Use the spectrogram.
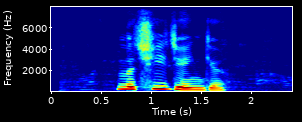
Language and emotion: Russian, neutral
